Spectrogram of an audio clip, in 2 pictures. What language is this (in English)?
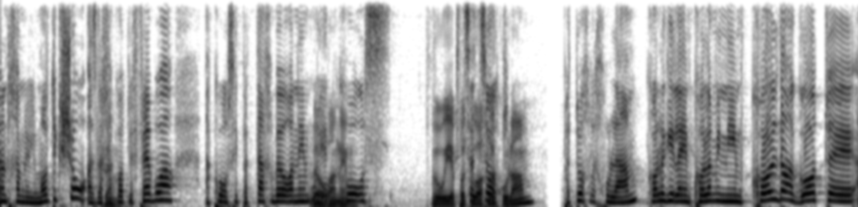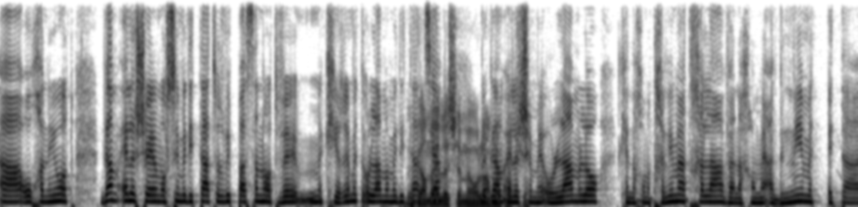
Hebrew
